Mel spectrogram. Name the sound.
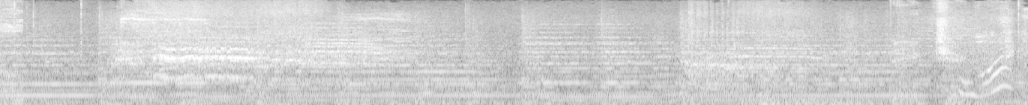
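big chicken clucking in a video game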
